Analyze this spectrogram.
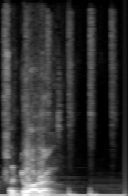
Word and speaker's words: Fedora: I'm pronouncing that correctly Fedora like a hat you're pretty much yep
